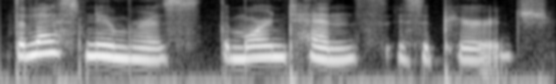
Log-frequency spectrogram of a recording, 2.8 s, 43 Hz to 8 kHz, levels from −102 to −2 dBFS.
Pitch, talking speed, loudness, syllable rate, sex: 230 Hz, 195 wpm, -18 LUFS, 6.4 syllables/s, female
